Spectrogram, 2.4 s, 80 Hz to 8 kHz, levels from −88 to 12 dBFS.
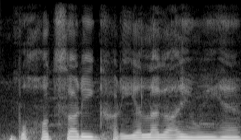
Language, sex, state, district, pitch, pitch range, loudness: Hindi, female, Bihar, West Champaran, 135 Hz, 130-145 Hz, -13 LUFS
